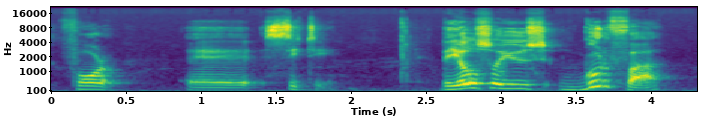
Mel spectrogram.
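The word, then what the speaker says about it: غرفة: They also use Ghurfa or Ghurfa, pronounced as exactly as in Arabic.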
